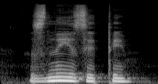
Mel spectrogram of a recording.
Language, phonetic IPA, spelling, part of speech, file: Ukrainian, [ˈznɪzete], знизити, verb, Uk-знизити.ogg
- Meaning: 1. to lower, to bring down 2. to reduce, to decrease, to cut 3. to shrug (one's shoulders)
